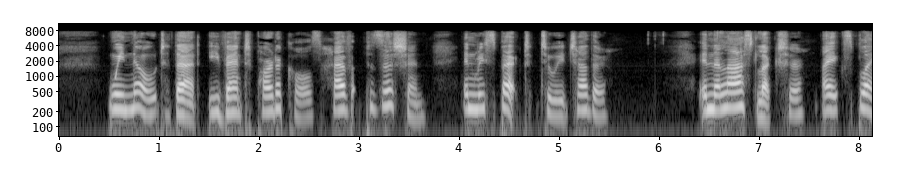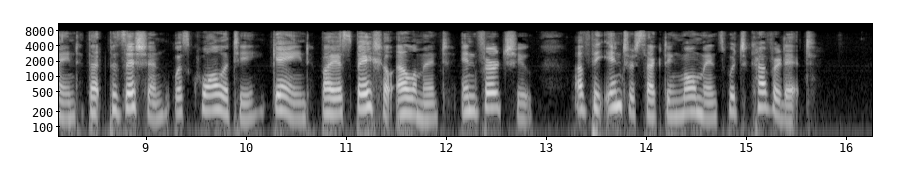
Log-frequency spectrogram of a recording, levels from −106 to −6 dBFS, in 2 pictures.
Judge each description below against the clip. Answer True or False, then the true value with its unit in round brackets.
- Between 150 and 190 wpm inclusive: False (135 wpm)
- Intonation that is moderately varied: True (4.8 semitones)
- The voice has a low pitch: False (195 Hz)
